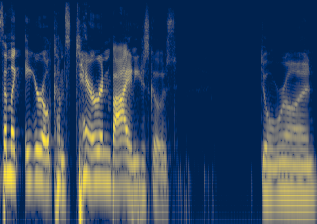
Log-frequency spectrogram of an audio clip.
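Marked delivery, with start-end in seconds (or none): 3.9-4.8 put-on very soft, soft-spoken voice. Retelling how a lifeguard told a running kid not to run: imitating a very soft-spoken lifeguard. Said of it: "he couldn't have said it m-, softer".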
